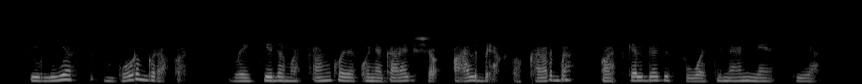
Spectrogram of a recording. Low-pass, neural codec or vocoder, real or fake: 3.6 kHz; codec, 16 kHz, 2 kbps, FreqCodec, larger model; fake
